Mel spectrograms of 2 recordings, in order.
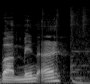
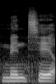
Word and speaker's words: Minteh: But we will talk about the lad, Gambian forward, Yankuba Minteh, or I've heard it pronounced as Mine with a silent T, from Odense, Newcastle investing,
